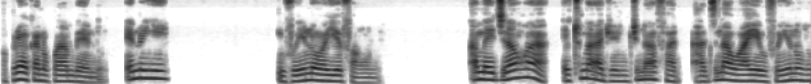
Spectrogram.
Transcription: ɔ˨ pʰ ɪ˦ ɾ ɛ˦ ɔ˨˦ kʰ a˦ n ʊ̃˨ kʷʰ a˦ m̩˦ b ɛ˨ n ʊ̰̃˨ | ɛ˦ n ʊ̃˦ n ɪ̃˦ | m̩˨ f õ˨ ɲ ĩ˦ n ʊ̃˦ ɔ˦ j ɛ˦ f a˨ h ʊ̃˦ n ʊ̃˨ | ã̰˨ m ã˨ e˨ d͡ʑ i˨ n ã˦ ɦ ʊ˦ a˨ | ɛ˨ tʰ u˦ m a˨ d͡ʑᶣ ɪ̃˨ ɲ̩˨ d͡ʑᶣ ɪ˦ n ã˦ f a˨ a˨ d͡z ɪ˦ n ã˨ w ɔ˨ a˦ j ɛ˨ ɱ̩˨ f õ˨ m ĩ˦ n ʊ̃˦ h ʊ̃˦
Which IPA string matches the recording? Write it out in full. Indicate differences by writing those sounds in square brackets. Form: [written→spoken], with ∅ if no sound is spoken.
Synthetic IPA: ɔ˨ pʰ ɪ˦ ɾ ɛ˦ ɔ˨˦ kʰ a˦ n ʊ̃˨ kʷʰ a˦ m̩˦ b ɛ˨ n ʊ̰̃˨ | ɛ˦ n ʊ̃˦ [n→ɲ] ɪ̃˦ | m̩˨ f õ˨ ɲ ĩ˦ n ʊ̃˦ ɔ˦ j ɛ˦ f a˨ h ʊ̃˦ n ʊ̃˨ | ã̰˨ m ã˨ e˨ d͡ʑ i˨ n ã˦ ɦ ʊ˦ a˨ | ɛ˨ tʰ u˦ m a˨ d͡ʑᶣ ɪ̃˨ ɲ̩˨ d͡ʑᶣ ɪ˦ n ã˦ f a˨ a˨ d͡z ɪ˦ n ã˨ w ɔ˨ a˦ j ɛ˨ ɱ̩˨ f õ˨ [m→ɲ] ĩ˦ n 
